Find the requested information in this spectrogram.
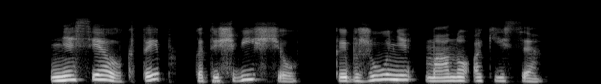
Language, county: Lithuanian, Utena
